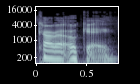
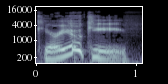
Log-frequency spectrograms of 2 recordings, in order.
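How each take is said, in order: First: It is said with a Japanese-style pronunciation. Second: It is said with the usual English pronunciation. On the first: The speaker calls it right. "having been to Japan, I realized" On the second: The speaker calls it wrong. "it's not karaoke"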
